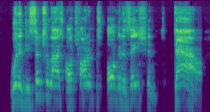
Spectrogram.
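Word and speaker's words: DAO: a decentralized autonomous organization down pronounce dow like pronounced taoism right and it's spelled d-a-o what that is is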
